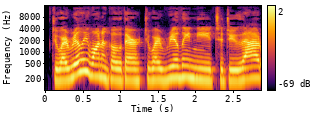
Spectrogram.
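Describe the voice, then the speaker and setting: This very clean recording has a silent background, with a woman speaking at a fairly quick pace in a medium pitch. She has a plain, everyday voice. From Canada, Montreal. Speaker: psychotherapist. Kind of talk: interview.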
